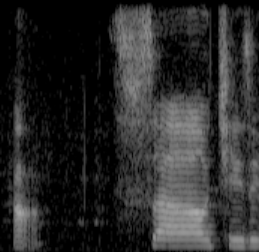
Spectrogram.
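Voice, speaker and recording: In a Vietnamese accent, a woman speaks in a raised, projected voice with a bright, sharp tone on a very clean recording with a silent background. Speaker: amateur poetry reader and explainer. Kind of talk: reading aloud a translated poem with commentary.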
